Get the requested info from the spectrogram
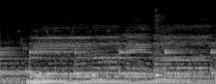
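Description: Balinese traditional performance music with held, chant-like notes over a steady low tone; a new phrase begins and the sound grows louder about a quarter second in.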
